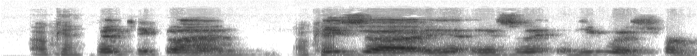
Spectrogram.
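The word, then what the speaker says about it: Pentti Glan: And if it's not Schwartzberg, it's Pentiglan. And how do you pronounce his name correctly from a close friend of his? I never. No, that's exactly right. Pentiglan.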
